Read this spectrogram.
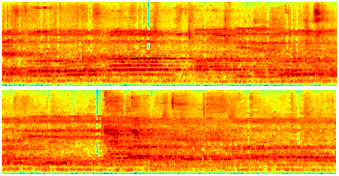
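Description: A man chants in a slow, drawn-out voice in a large echoing hall.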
